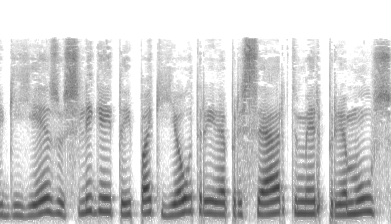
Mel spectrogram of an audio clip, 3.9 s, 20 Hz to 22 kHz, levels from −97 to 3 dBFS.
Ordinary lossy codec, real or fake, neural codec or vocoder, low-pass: MP3, 48 kbps; fake; codec, 24 kHz, 0.9 kbps, WavTokenizer, medium speech release version 1; 10.8 kHz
